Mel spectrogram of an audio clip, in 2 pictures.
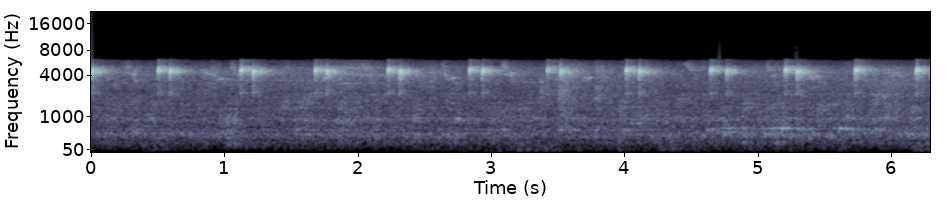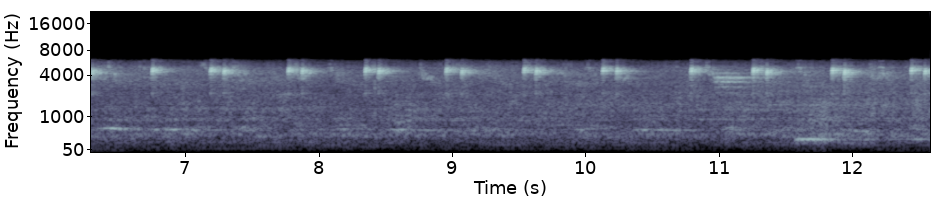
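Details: A squirrel in a forest gives sharp, high squeaks repeated in a steady series, about one or two each second.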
